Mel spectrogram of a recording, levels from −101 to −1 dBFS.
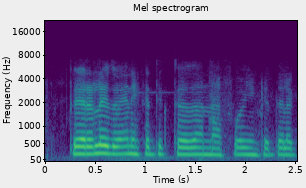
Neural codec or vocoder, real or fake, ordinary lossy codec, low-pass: none; real; Opus, 16 kbps; 7.2 kHz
